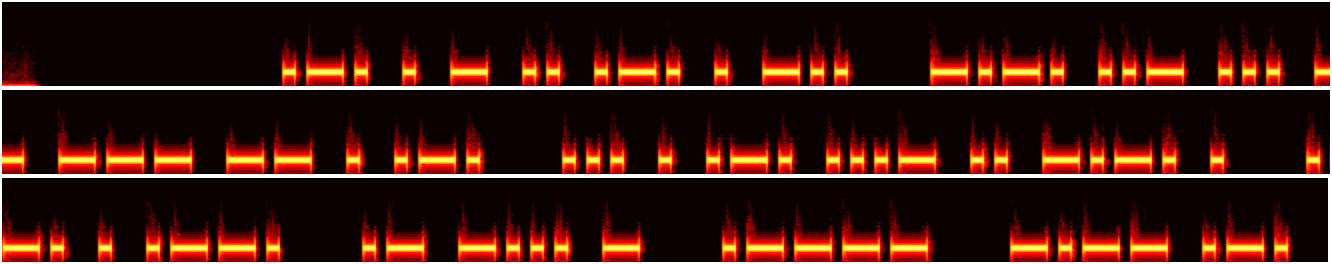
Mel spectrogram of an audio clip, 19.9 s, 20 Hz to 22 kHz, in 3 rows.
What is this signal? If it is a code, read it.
Morse code, heard as a keyed tone, about 21 wpm, 700 Hz. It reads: RETIRED CUSTOMER SERVICE REP ABT 1 YR
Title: Practice QSO - Exchange 3 - More Info - 20wpm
